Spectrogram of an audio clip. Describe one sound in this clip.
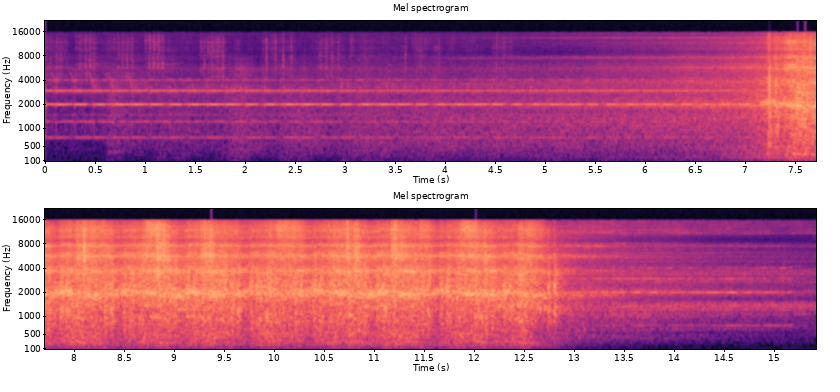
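A level crossing bell rings steadily and quickly.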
